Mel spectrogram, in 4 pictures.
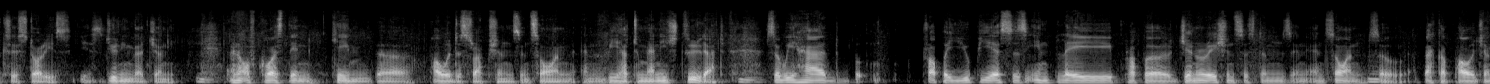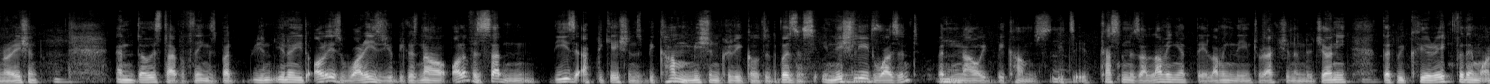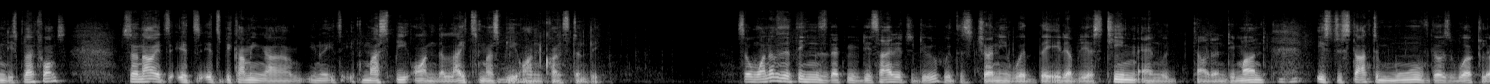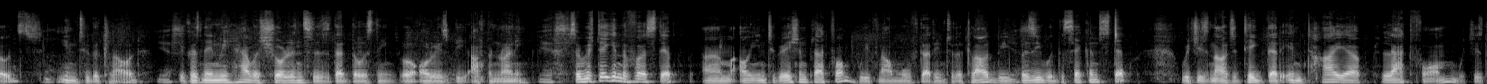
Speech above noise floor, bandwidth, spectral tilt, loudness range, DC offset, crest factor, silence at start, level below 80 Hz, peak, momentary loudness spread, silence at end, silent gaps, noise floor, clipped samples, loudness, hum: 45 dB; 13 kHz; -6 dB/octave; 3 LU; under 0.1%; 18 dB; 0 s; -42 dBFS; -2 dBFS; 10 LU; 0.05 s; none; -64 dBFS; under 0.1%; -20 LUFS; none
